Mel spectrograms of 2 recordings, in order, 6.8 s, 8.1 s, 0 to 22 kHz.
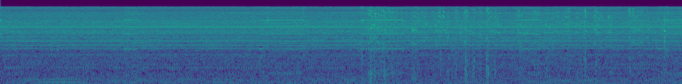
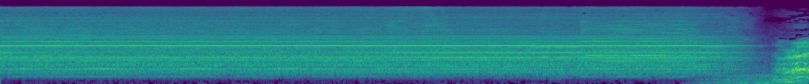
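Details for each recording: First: Tormach 1100MX CNC mill contouring a thin 6061 aluminum Brembo brake caliper bracket for a 97 Silverado: an even high-pitched cutter hiss with no chatter. The lighter depth of cut runs smoothly. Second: Tormach 1100MX CNC mill boring holes in a 6061 aluminum Brembo caliper bracket: a steady high ringing tone through the cut for about seven seconds, then stopping; slight boring chatter, barely visible in the hole.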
